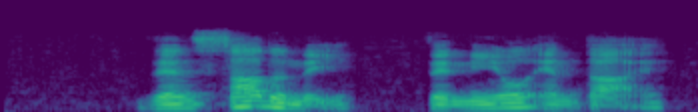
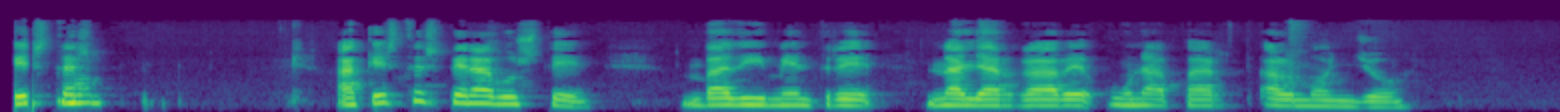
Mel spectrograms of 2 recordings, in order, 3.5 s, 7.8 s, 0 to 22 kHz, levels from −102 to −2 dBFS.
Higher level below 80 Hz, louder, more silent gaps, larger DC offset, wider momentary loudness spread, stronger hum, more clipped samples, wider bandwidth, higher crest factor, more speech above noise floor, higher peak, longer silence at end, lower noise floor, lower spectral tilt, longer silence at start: second, -80 dBFS vs -74 dBFS; second, -40 LUFS vs -27 LUFS; neither; neither; about the same, 11 LU vs 11 LU; neither; neither; second, 8.2 kHz vs 11.5 kHz; about the same, 20 dB vs 22 dB; about the same, 46 dB vs 48 dB; second, -22 dBFS vs -4 dBFS; second, 0.2 s vs 0.75 s; first, -86 dBFS vs -74 dBFS; about the same, -5.5 dB/octave vs -5 dB/octave; first, 0.75 s vs 0.05 s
